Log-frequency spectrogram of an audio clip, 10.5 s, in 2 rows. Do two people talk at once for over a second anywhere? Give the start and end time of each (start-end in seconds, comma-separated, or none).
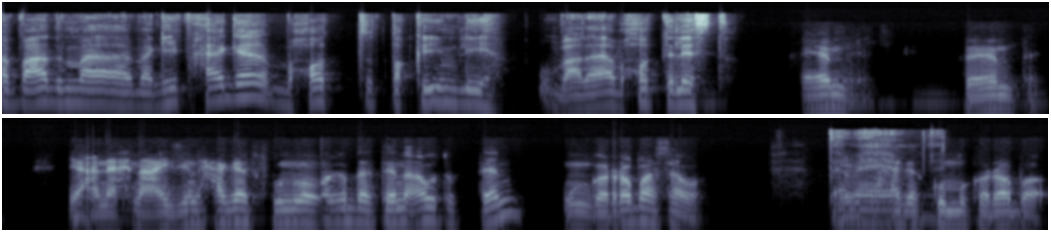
none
